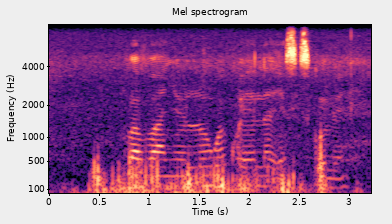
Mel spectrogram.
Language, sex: Xhosa, male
